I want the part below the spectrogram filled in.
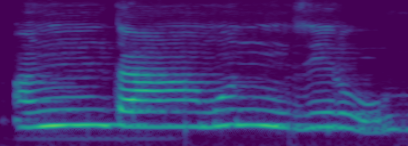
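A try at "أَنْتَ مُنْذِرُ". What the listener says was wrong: इख्फा एक अलिफ, आपने बताया ना इख्फा की मिकदार एक अलिफ है, तो इख्फा को एक अलिफ खींचिए। अंता, इस तरह से अंता मुनजिरु।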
